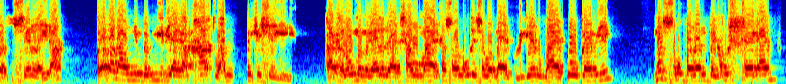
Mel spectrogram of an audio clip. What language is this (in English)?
Arabic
